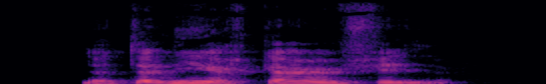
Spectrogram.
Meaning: to hang by a thread
- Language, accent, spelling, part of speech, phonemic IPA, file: French, Canada, ne tenir qu'à un fil, verb, /nə t(ə).niʁ k‿a œ̃ fil/, LL-Q150 (fra)-ne tenir qu'à un fil.wav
